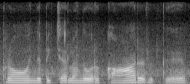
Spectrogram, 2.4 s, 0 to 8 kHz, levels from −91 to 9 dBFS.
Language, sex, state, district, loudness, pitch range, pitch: Tamil, female, Tamil Nadu, Kanyakumari, -16 LUFS, 180-185 Hz, 180 Hz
